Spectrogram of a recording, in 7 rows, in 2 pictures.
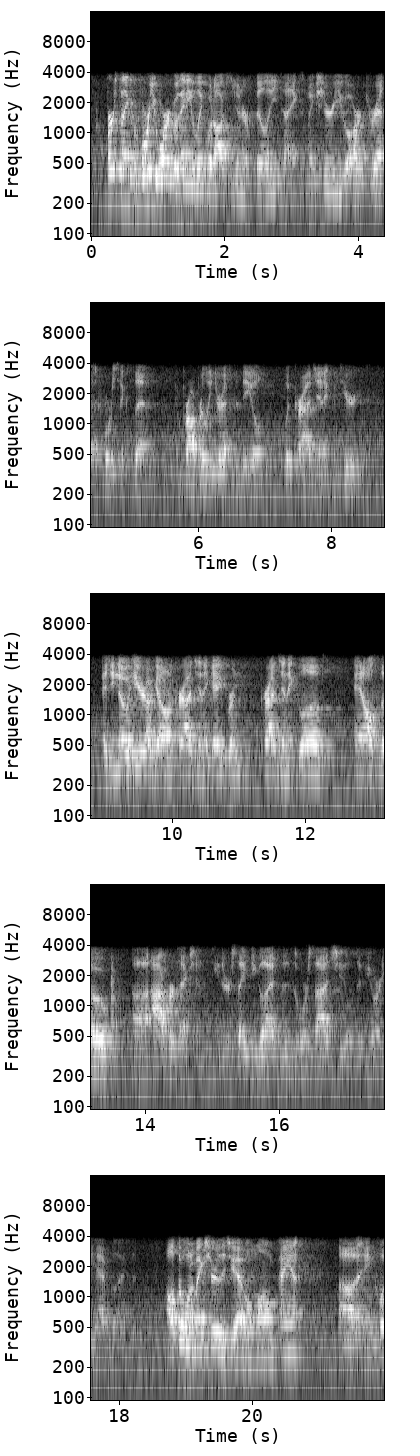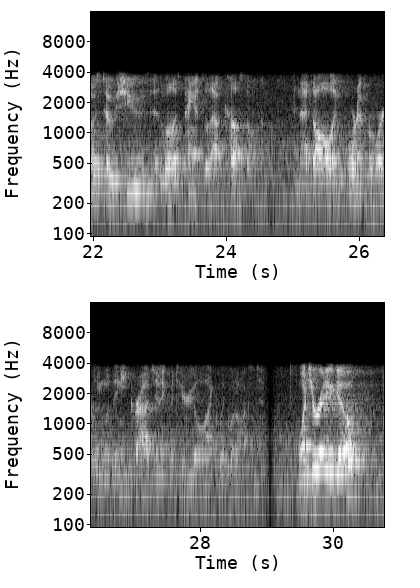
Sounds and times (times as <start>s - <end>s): Speech: 0.2s - 30.6s.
